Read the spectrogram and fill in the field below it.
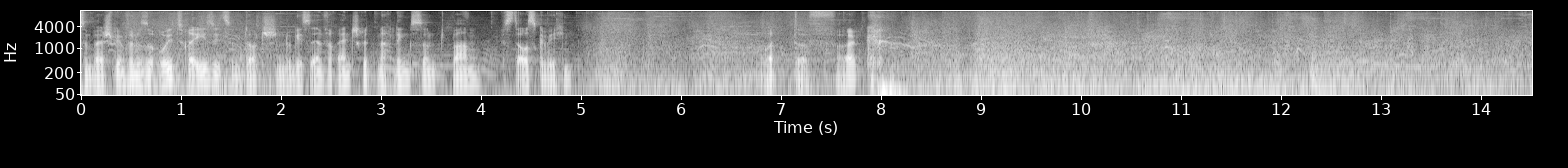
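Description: Magic spells burst and crackle in quick bursts.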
